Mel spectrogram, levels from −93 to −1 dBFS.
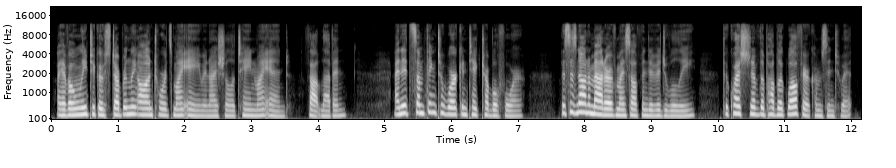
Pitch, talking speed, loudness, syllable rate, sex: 210 Hz, 215 wpm, -18 LUFS, 6.5 syllables/s, female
